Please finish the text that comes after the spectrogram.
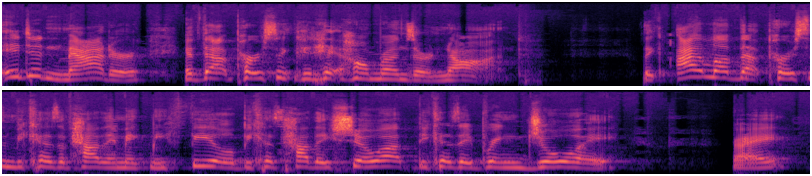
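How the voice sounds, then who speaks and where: High-voiced energetic woman coach. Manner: energetic, asks the audience questions. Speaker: mental performance coach. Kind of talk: motivational talk to a youth team.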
